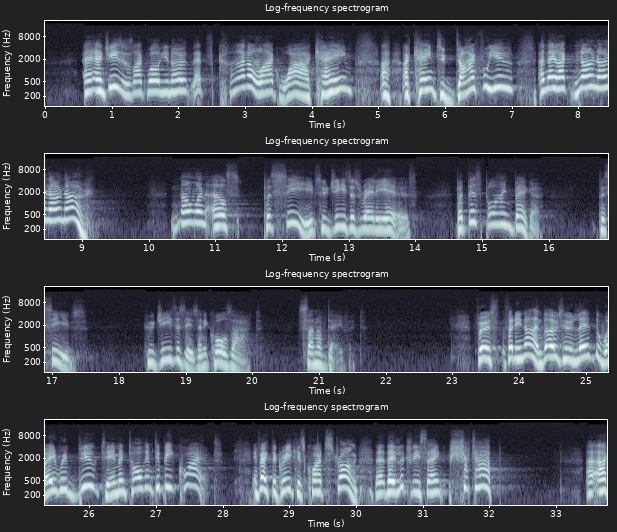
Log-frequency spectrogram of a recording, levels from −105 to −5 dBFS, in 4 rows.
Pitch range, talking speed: 210-310 Hz, 140 wpm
